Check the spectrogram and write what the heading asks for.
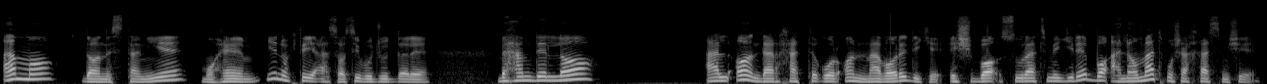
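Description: A man teaching Quran recitation, explaining rules clearly and then chanting the examples slowly and drawn out. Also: on the high side, lively intonation, a little mellow, no echo. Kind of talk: recorded recitation lesson.

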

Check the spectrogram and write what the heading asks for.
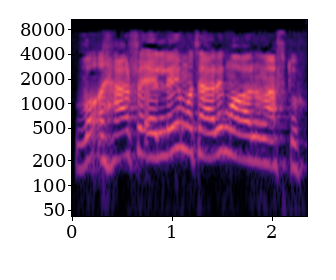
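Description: A man teaching an Arabic grammar class, patiently explaining rules, quizzing students and slowing down to dictate word forms. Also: high-pitched. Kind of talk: classroom lesson. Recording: dull lo-fi sound.

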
